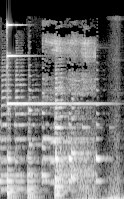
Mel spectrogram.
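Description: Short outro music jingle of struck, bell-like notes, one about every half second, each dying away, with a thin, high ringing ding sound effect from a notification bell that starts just after the beginning and hangs on.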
